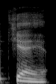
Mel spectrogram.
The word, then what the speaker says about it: Thiers: t à ce prix on dit donc tiers parce qu'on n'entend pas le tiers c'est comme la prononciation resituant latin faut pas charrier adolphe thiers cfa non tiers alors après la mort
